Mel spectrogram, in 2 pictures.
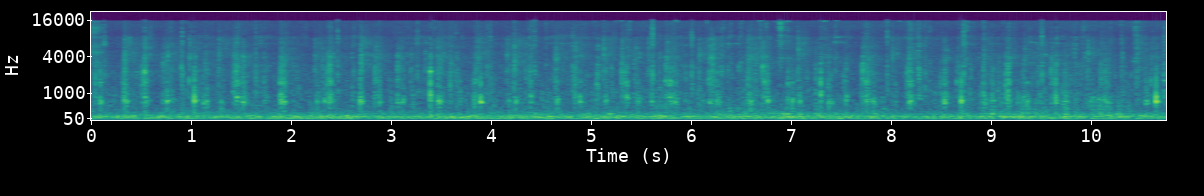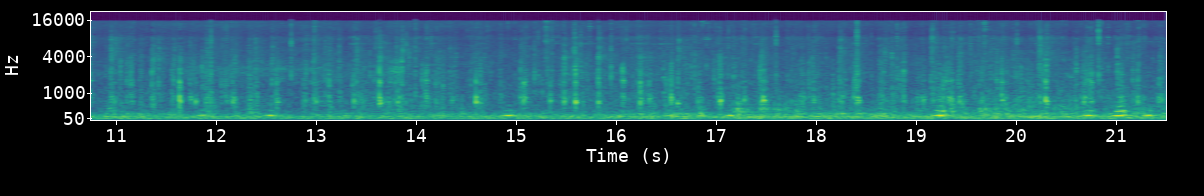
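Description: Hooves of a pair of horses clip-clopping steadily on a tarmac road as they pull a cart, over a steady low rumble, with a few louder knocks in the second half.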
